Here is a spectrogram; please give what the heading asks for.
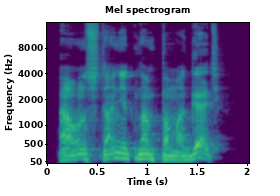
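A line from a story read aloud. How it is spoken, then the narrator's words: Dismissive snort. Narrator (Russian): пренебрежительно хмыкнул Феликс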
